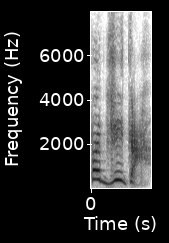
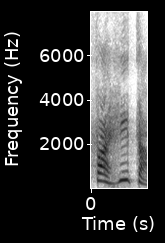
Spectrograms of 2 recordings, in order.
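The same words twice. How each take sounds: First: The j is not said as an h sound. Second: The j is said as an h sound. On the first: The speaker calls it wrong. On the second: The speaker calls it right. "The J makes an H sound like Jose. / Right, it's fajita"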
